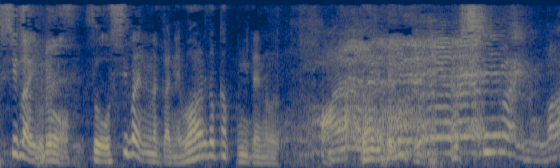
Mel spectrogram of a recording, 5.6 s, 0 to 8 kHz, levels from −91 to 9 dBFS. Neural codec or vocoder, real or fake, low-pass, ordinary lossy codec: codec, 16 kHz in and 24 kHz out, 1.1 kbps, FireRedTTS-2 codec; fake; 7.2 kHz; MP3, 32 kbps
